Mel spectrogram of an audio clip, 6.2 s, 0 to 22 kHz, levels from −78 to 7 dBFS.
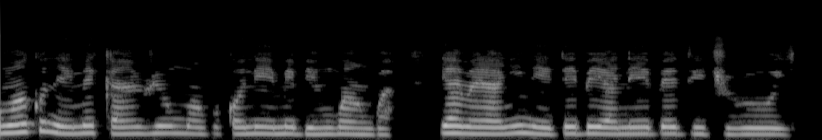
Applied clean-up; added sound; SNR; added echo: none; none; none; none.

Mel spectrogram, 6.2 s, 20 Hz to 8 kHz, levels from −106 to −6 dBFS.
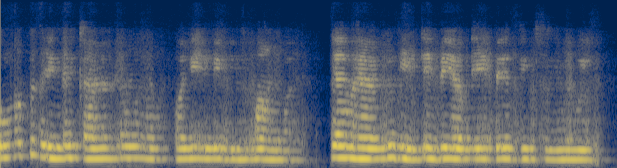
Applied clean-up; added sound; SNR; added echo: neural mask model DeepFilterNet 3.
